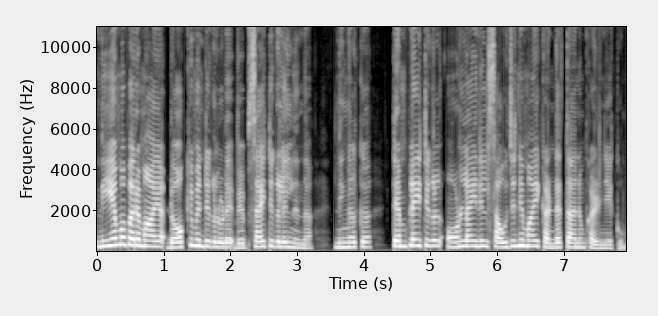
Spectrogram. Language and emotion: Malayalam, neutral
